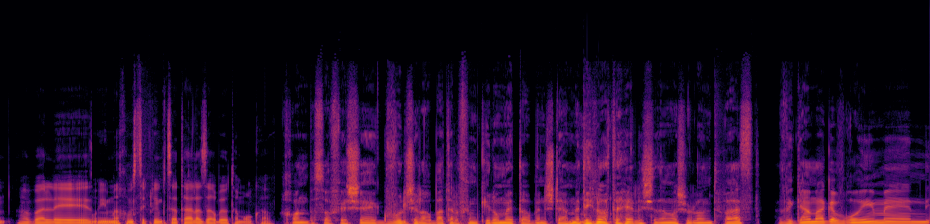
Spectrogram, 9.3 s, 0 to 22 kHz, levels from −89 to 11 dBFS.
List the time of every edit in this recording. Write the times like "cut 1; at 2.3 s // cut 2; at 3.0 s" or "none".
cut 1; at 0.9 s // cut 2; at 2.8 s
